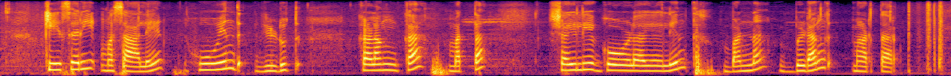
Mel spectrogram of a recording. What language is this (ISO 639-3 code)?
kan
